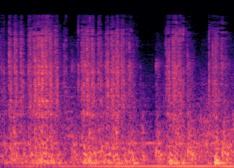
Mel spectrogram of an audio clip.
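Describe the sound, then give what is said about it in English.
Sewing machines run in a living room turned into a home shoe workshop, giving a steady, fairly quiet whirring hum with a rapid stitching rattle that swells and eases slightly. No talking is heard. “Up a few steps through the front door is the living room. There aren't couches, but sewing machines.”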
